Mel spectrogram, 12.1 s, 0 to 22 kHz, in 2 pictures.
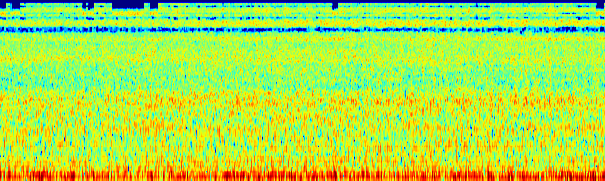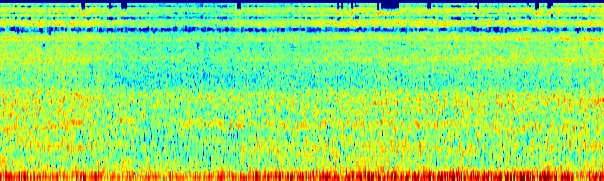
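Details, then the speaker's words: Warm idle on a 1972 Chevrolet Nova V8 with a Holley carburetor after leaning the idle mixture and adding ignition timing: an even, steady low rumble with no stumbles or misses. It runs smoothly and is "definitely happier", with idle speed and mixture still to be fine-tuned. "Heat. Heat. Definitely happier."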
